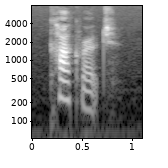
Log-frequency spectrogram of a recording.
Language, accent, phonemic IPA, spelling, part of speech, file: English, US, /ˈkɑkɹoʊt͡ʃ/, cockroach, noun, En-us-cockroach.ogg
- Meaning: 1. Any black or brown straight-winged insect of the order Blattodea that is not a termite 2. Term of abuse 3. A person or a member of a group of people regarded as undesirable and rapidly procreating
